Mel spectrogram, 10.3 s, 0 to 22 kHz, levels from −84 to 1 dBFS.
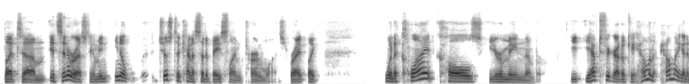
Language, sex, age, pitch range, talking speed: English, male, 30-49, 105-140 Hz, 210 wpm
